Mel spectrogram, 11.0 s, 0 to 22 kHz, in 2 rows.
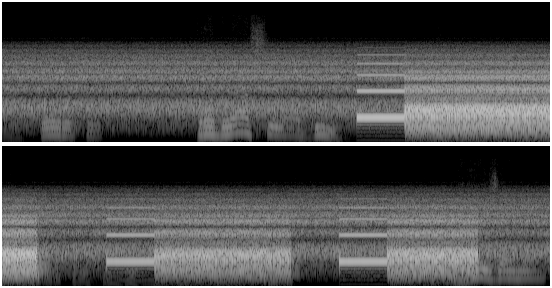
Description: POCSAG pager data (1200 baud), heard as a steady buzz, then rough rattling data, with radio hiss and speech in Croatian.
